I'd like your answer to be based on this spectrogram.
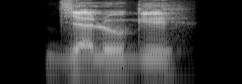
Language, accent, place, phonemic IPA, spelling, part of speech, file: French, France, Lyon, /dja.lɔ.ɡe/, dialoguer, verb, LL-Q150 (fra)-dialoguer.wav
- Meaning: to dialogue, discuss, negotiate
